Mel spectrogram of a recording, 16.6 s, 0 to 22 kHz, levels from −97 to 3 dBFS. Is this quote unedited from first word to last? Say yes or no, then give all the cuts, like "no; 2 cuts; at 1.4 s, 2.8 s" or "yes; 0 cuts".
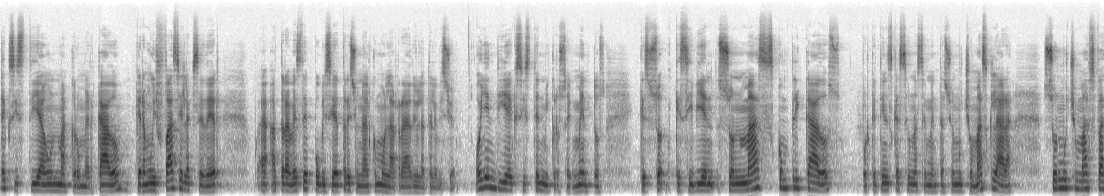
no; 1 cut; at 2.0 s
